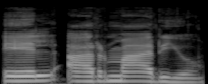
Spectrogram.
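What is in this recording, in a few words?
closet, Spanish, female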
